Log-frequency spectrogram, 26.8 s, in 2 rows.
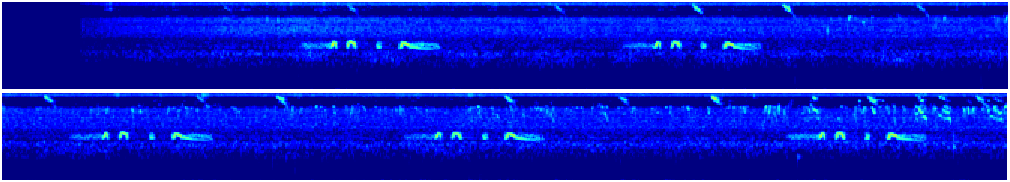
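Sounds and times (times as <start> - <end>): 
white-winged dove giving low coos, Zenaida asiatica: 3.8 - 7.2, 8.0 - 10.8, 14.0 - 17.4, 18.6 - 22.9, 23.6 - 26.8.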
